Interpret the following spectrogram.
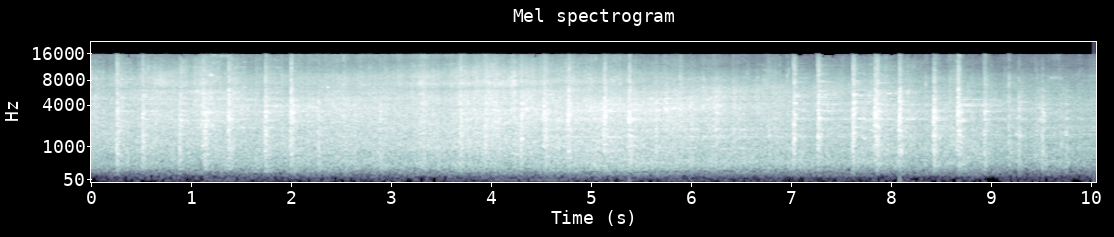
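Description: Double-stack container well cars of a freight train rolling past, with a steady rush of wheel-on-rail noise and repeated sharp wheel clicks. The clicks come sharper and more evenly spaced in the last few seconds, about three to four a second.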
